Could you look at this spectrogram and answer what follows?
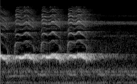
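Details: An Asian koel gives a short, loud burst of quickly repeated notes on one steady mid-range pitch, each note with a bright ringing edge, fading out after about a second against a faint background hum.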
